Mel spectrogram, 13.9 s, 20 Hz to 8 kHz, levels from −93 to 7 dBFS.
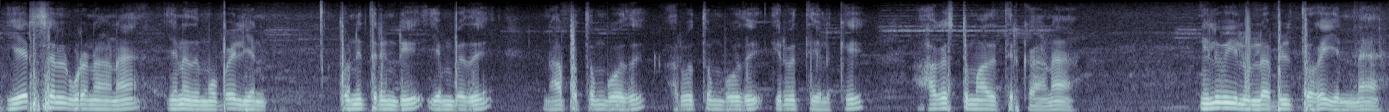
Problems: constant background noise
